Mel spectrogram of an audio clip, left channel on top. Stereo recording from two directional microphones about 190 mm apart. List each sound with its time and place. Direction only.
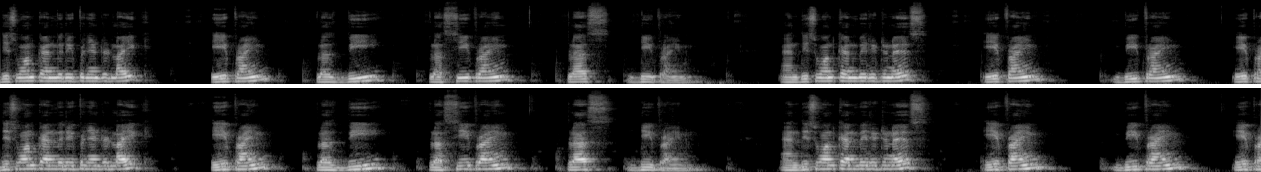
0.0 s speech: 40° left (ahead or behind)
7.8 s speech: 40° left (ahead or behind)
